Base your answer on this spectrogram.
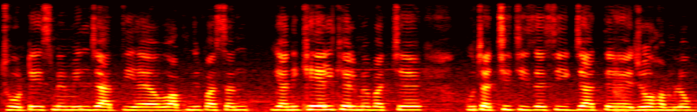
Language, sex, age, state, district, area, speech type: Urdu, female, 30-45, Maharashtra, Nashik, rural, spontaneous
